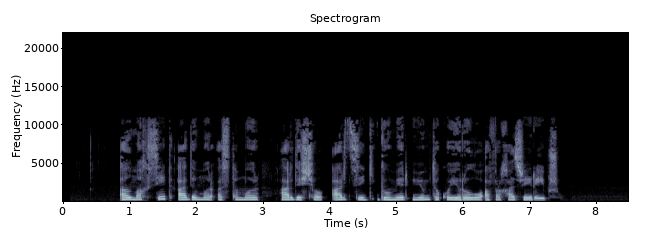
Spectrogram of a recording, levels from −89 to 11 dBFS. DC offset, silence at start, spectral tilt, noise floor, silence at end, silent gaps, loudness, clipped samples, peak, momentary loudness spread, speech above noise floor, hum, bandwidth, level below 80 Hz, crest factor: under 0.1%; 0.85 s; -4 dB/octave; -75 dBFS; 1.1 s; none; -21 LUFS; under 0.1%; -4 dBFS; 8 LU; 55 dB; none; 11.5 kHz; -76 dBFS; 18 dB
